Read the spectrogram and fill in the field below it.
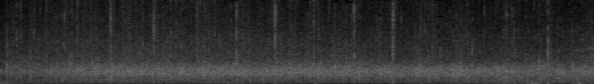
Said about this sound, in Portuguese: Quem é próspero, ele dá um aplauso ao Senhor.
